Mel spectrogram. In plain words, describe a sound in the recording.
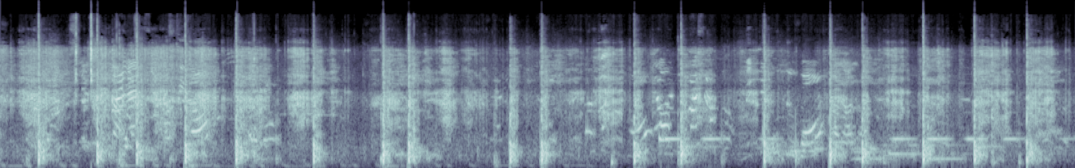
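Fireworks bang and pop loudly, again and again.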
